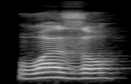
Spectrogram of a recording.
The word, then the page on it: oiseau: son wa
